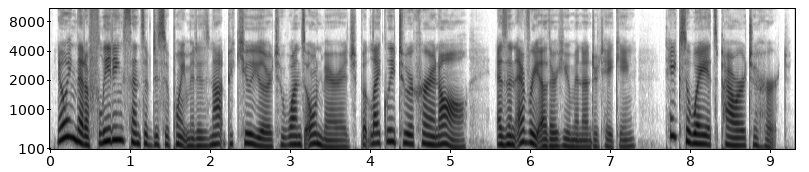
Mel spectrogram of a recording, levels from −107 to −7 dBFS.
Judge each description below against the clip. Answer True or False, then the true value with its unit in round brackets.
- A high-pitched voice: True (195 Hz)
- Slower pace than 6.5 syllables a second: False (6.7 syllables/s)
